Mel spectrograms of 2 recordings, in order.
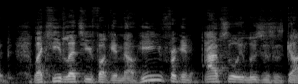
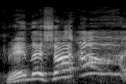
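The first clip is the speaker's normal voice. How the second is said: much louder call breaking into a higher shriek; Gus Johnson screaming; 9 dB louder, slower than usual. Retold or imitated. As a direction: build the call then scream into the mic. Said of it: "He freaking screams in the mic".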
